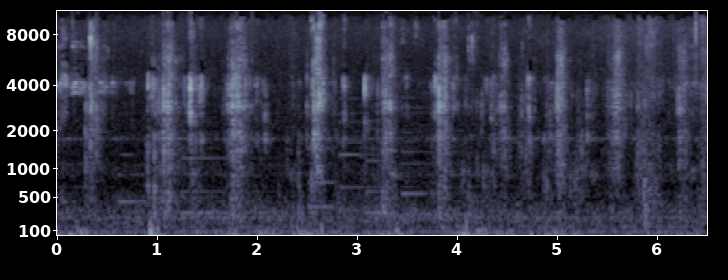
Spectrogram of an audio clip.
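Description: Close-up chewing of a mouthful of salad: irregular crisp crunches and wet chewing, with a fresh bite taken about four seconds in.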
